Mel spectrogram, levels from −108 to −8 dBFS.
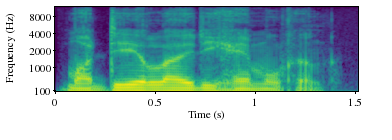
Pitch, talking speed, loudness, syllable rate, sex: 95 Hz, 160 wpm, -15 LUFS, 5.5 syllables/s, male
